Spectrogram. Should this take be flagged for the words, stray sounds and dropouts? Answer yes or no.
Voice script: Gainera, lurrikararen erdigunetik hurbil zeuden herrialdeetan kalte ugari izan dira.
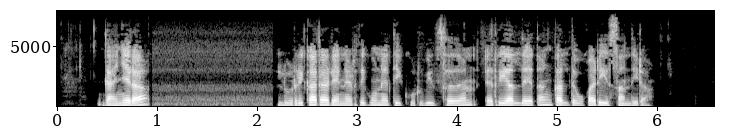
no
